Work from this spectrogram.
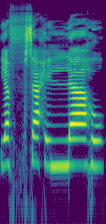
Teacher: آخری میں حا کے نیچے زیر ہے لہذا لفظ الجلالہ کے لام کا حکم ہے ترقیق تو ہمیں حرف اللام کو پتلی آواز میں پڑھنا ہے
